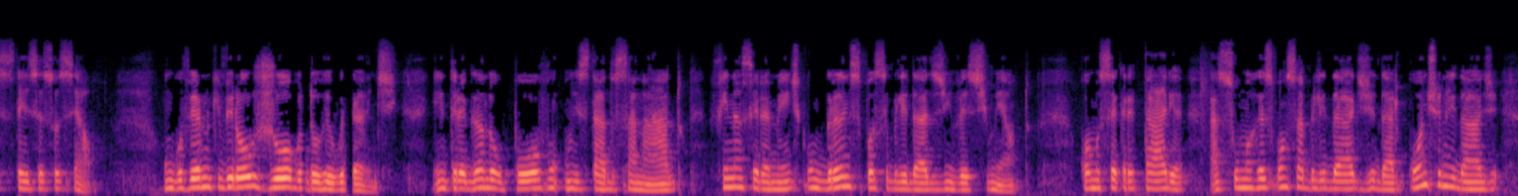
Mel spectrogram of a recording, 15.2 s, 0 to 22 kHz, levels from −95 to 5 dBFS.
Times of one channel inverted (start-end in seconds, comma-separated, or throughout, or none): none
